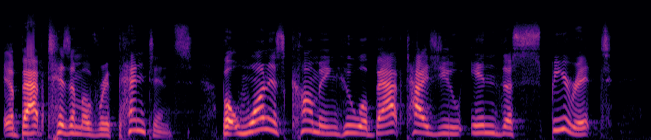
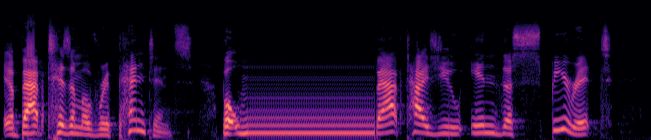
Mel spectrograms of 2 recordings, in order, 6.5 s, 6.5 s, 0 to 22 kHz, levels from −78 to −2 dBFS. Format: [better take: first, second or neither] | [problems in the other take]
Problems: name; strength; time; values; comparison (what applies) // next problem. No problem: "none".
first | audio freezing; at 2.5 s for 1.5 s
